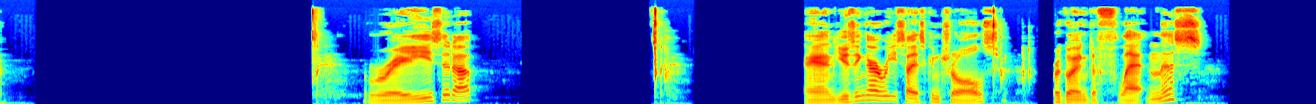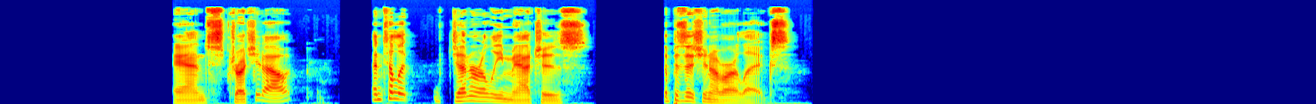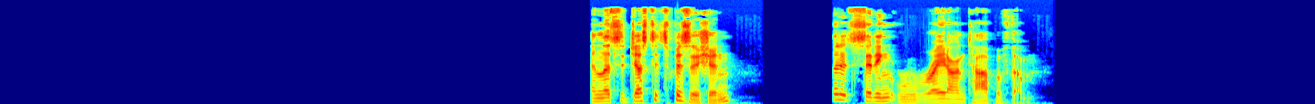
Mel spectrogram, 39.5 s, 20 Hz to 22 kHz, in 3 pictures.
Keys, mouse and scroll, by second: 5.8 alt+click, 8.5 ctrl+alt+click, 11.1 ctrl+shift+click, 14.7 ctrl+alt+click, 16.4 ctrl+shift+click, 19.7 ctrl+shift+click, 22.0 ctrl+alt+click, 24.4 ctrl+shift+click, 28.4 ctrl+shift+click, 32.0 ctrl+alt+click, 36.6 ctrl+alt+click.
